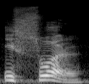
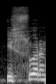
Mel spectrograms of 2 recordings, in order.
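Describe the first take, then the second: First: ईश्वर with a drawn-out first ī; long ī. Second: ईश्वर with a short first i. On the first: Teacher giving students the right form, long-ī ईश्वर. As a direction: hold the opening "ee" of ईश्वर. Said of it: "बड़ी ई की मात्रा लगेगा". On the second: Teacher showing students the wrong form, short-i ईश्वर. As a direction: say ईश्वर quickly on the opening i. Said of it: "ईश्वर नहीं". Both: Shown as a demonstration.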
